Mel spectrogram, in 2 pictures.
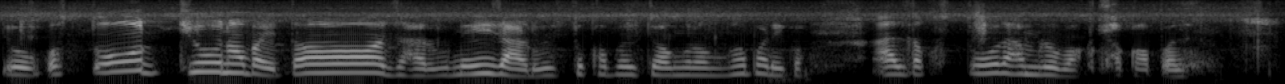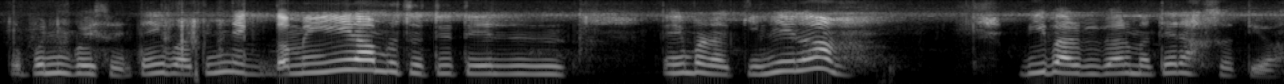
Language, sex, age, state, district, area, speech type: Nepali, female, 18-30, West Bengal, Kalimpong, rural, spontaneous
